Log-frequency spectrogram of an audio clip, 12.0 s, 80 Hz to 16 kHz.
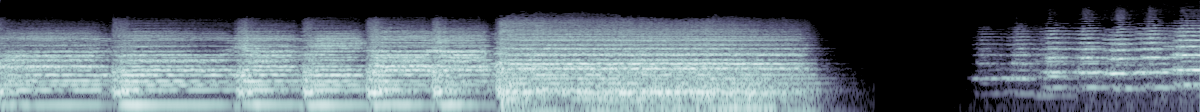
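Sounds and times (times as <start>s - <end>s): choir singing: 0.0s - 8.3s.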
